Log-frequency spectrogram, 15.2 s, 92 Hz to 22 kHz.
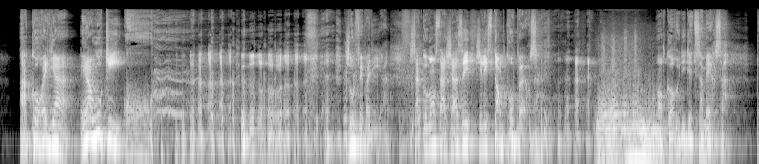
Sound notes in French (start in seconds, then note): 3.0 Rires; 10.6 Rires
